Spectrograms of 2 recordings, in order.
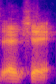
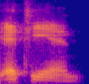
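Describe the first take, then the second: First: The name is said in a clipped, shortened form. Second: The name is said in its fuller French form. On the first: This is the Creole way of saying the name. "I guess it's shortened because it's Creole" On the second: This is the original French form of the name. "But it's really Etienne"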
